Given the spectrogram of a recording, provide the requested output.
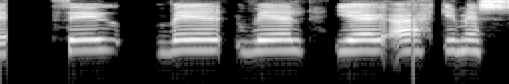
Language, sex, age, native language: Icelandic, female, 8, Icelandic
